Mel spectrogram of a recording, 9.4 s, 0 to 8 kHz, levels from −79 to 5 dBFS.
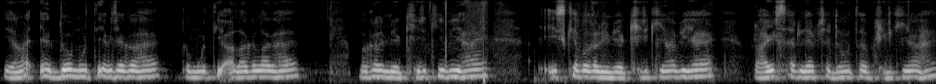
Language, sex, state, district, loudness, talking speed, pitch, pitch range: Maithili, male, Bihar, Madhepura, -24 LUFS, 205 wpm, 175 Hz, 165-185 Hz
